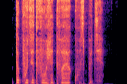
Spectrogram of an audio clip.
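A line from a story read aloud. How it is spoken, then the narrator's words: Whisper. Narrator (Russian): прошептала она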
